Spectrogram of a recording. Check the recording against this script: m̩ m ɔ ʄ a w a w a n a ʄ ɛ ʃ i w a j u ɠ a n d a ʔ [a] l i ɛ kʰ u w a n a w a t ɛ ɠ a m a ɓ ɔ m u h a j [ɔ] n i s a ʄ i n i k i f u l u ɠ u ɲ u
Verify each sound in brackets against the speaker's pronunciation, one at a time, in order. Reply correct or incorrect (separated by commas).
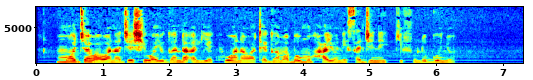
correct, correct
